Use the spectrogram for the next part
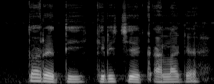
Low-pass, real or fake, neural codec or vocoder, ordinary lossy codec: none; real; none; none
